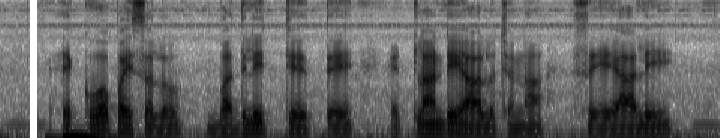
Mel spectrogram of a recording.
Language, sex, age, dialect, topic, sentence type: Telugu, male, 25-30, Telangana, banking, question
